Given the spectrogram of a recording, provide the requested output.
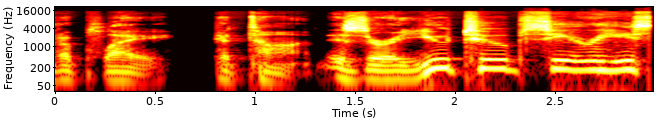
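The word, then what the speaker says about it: Catan: I tried to learn Natalie bought something called Katon I've got it C is it c a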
